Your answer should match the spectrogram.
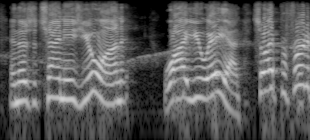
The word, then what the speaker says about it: yuan: because when you say Yuan you can I mispronounce it it's Yuan I've got Chinese clients who say Jim it's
